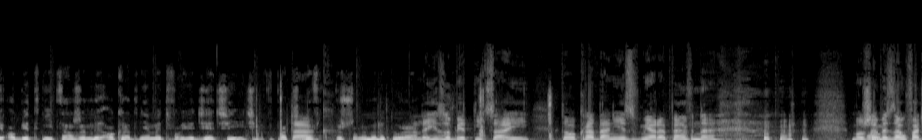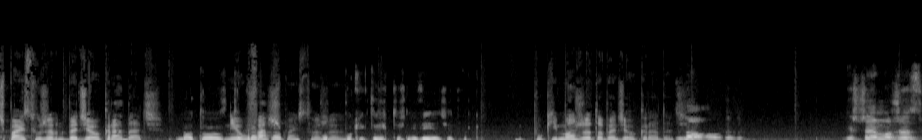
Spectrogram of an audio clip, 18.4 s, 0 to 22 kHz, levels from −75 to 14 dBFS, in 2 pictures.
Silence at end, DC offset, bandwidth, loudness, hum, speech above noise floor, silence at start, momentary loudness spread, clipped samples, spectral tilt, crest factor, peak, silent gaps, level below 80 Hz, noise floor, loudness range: 0 s; under 0.1%; 14.5 kHz; -16 LUFS; none; 35 dB; 0 s; 11 LU; under 0.1%; -6.5 dB/octave; 16 dB; 0 dBFS; none; -50 dBFS; -51 dBFS; 4 LU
